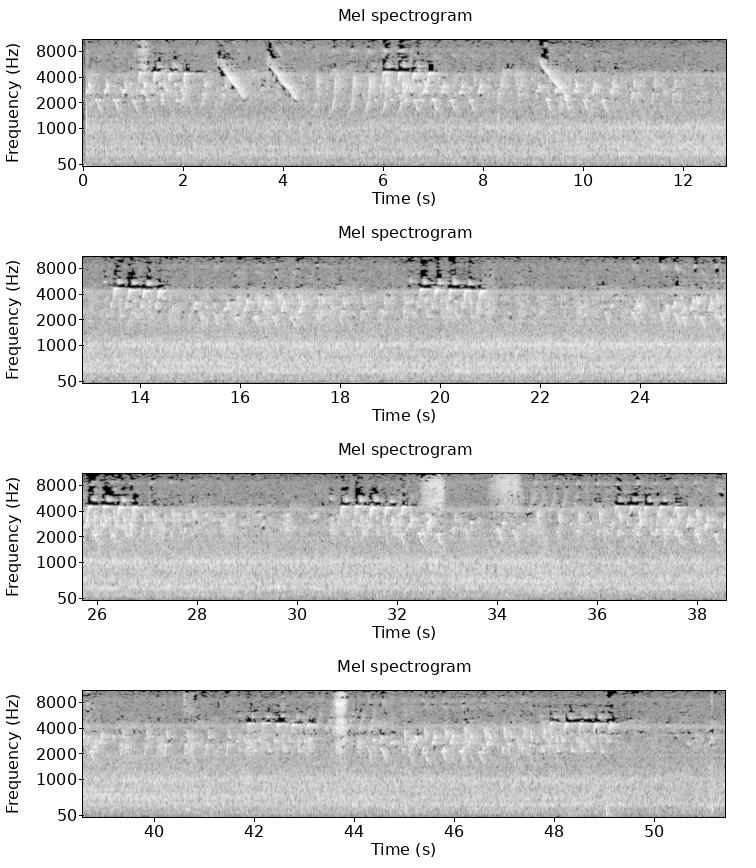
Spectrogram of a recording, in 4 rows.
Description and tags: birds chirping 2
singing, chirping, bird, chirp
